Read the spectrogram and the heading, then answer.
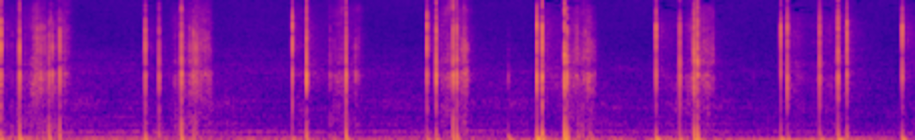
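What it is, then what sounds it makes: Passport booklet with plastic-coated cover, tapped with nails. Long acrylic nails tap and scratch a burgundy passport booklet, its paper pages held in a textured plastic-coated cover. Short, sharp clicks and bright, crackly scratches come in quick bursts over a steady low hum.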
